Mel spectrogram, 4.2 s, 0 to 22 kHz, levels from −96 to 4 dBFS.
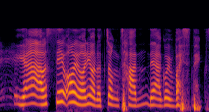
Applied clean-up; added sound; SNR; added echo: neural mask model Resemble Enhance denoiser.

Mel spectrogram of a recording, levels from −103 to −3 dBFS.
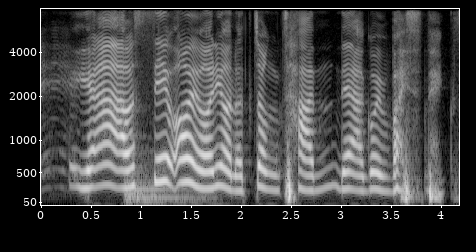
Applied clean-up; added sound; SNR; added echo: none; Thump, thud; 19 dB; none.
